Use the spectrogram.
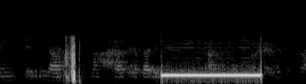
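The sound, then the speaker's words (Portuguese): A single steady ringback tone, about one second long and mid-pitched, sounds on an outgoing phone call while the caller waits for an answer. It follows brief faint talk and a short click, then the line falls quiet. “eu tô ligando, ele atende, escuta.”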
